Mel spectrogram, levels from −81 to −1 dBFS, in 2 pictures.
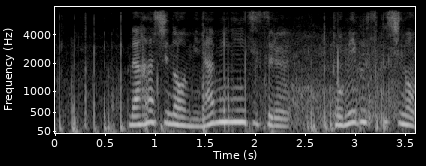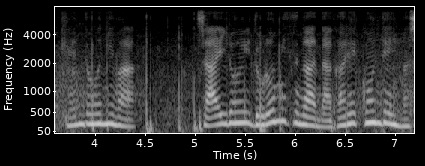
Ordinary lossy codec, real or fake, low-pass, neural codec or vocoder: none; fake; 7.2 kHz; codec, 24 kHz, 6 kbps, HILCodec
